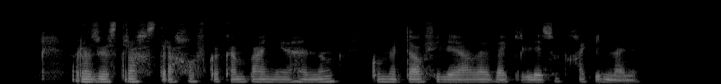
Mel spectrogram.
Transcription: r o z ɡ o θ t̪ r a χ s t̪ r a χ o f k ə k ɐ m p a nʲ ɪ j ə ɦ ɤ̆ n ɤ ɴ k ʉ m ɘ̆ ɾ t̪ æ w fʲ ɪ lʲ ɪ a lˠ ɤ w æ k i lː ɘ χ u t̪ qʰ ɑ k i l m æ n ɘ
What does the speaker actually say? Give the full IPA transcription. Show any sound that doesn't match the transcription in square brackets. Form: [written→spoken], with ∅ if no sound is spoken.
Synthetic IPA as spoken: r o z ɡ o [θ→s] t̪ r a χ s t̪ r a χ o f k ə k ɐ m p a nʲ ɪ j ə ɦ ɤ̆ n ɤ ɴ k ʉ m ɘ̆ ɾ t̪ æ w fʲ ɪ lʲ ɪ a lˠ ɤ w æ k i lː ɘ [χ→s] u t̪ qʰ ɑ k i l m æ n ɘ

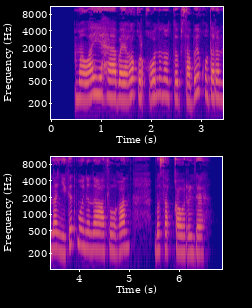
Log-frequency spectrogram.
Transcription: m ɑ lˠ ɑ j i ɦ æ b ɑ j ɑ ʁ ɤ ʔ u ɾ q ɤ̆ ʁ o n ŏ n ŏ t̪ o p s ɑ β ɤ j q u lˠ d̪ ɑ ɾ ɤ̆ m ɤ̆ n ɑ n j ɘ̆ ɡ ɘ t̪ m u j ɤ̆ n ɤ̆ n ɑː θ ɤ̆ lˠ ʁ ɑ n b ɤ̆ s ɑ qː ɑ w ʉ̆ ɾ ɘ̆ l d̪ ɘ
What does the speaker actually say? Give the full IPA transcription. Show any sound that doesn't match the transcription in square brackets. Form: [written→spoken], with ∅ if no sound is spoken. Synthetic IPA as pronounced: m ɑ lˠ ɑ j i ɦ æ b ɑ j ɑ ʁ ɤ [ʔ→q] u ɾ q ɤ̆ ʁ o n ŏ n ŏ t̪ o p s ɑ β ɤ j q u lˠ d̪ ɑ ɾ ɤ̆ m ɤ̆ n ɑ n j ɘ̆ ɡ ɘ t̪ m u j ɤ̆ n ɤ̆ n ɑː θ ɤ̆ lˠ ʁ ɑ n b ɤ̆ s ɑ qː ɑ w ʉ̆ ɾ ɘ̆ l d̪ ɘ

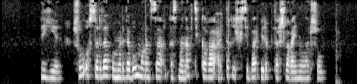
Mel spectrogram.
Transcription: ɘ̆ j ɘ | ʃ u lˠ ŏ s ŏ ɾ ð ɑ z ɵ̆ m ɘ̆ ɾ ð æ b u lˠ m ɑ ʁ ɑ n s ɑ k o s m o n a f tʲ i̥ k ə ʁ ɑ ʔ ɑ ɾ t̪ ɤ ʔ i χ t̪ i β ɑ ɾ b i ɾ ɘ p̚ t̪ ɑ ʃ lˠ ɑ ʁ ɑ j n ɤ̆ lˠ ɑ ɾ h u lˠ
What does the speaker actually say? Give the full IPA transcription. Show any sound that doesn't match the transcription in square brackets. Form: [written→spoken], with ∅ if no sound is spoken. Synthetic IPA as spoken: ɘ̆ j ɘ | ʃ u lˠ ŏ s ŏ ɾ ð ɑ [z→ʁ] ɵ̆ m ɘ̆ ɾ ð æ b u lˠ m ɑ ʁ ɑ n s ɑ k o s m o n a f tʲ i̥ k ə ʁ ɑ ʔ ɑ ɾ t̪ ɤ [ʔ→q] i χ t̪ i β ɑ ɾ b i ɾ ɘ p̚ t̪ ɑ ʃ lˠ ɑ ʁ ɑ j n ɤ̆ lˠ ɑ ɾ [h→ʃ] u lˠ

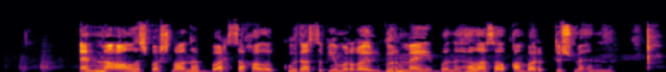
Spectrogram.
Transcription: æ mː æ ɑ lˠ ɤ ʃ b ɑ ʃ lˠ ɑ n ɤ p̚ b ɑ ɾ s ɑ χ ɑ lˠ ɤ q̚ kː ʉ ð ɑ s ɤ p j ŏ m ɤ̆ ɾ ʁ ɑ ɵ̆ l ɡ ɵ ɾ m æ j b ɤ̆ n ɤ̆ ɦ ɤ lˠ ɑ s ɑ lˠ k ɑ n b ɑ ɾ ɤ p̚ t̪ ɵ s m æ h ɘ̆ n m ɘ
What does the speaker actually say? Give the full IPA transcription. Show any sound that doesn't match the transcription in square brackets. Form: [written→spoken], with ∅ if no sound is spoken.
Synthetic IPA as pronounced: æ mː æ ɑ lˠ ɤ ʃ b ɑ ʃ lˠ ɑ n ɤ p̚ b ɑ ɾ s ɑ χ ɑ lˠ ɤ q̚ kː ʉ ð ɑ s ɤ p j ŏ m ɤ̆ ɾ ʁ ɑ ɵ̆ l ɡ ɵ ɾ m æ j b ɤ̆ n ɤ̆ ɦ ɤ lˠ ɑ s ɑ lˠ [k→q] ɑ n b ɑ ɾ ɤ p̚ t̪ ɵ [s→ʃ] m æ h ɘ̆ n m ɘ

